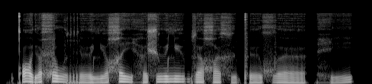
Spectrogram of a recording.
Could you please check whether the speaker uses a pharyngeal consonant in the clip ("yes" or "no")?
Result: yes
